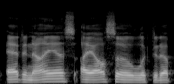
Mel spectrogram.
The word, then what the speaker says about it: Adonais: be he said it's not who Mourns for Adonis but he corrects the pronunciation he says it's who Mourns for adenaeus uh God Dana this is remember we had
